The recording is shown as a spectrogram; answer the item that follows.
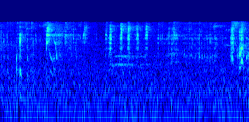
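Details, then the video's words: Lyrebird courting in Dandenong Ranges National Park, imitating blaster noises: scattered sharp clicks and short bursts, with brief tonal sweeps and uneven pauses between sounds. "Lyrebird trying to woo making blaster noises"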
